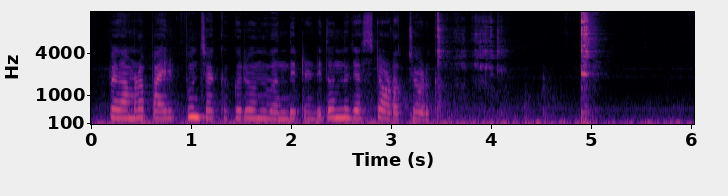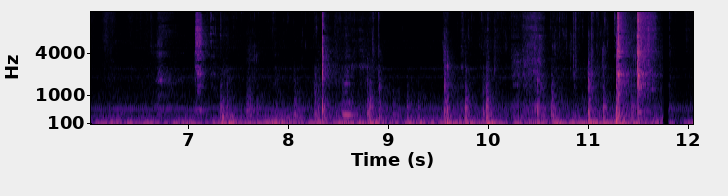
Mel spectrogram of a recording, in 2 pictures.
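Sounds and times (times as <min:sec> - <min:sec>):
spoon clinking and scraping metal pot: 0:03.4 - 0:04.2, 0:04.9 - 0:05.2, 0:07.0 - 0:07.4, 0:10.2 - 0:11.8
spoon mashing food in pot: 0:07.0 - 0:12.0.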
